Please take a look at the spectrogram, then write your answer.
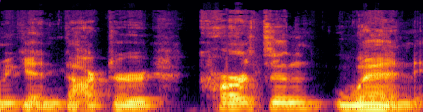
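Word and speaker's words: Huynh: Wynn. Let me make sure I say his name again. Dr. Carson Wynn, H U Y.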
